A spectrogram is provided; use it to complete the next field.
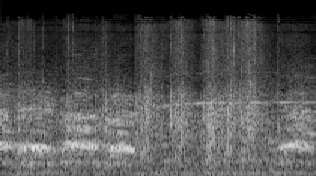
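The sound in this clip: Hundreds of sailors cheer and whoop as their commanding officer walks off the USS Theodore Roosevelt, a loud, continuous roar of many voices swelling and easing without a pause.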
